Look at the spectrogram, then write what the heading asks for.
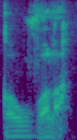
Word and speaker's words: Kouvola: is pronounced as sauva with a long V sound, and also the word vauva and the name of Kouvola.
